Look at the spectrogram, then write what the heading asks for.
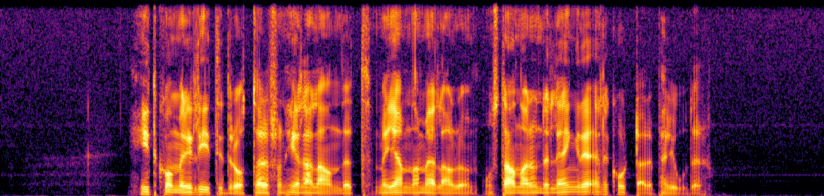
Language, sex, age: Swedish, male, 50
